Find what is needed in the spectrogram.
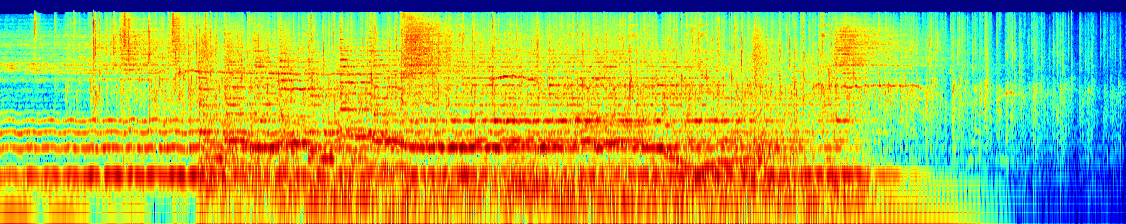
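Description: Live Greek laïko band with bouzoukis, guitar, drums and clarinet playing the closing bars of a song, ending on a long held chord with a wash of cymbals and applause. The sound fades out over the last few seconds.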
